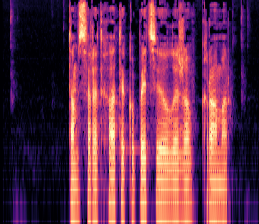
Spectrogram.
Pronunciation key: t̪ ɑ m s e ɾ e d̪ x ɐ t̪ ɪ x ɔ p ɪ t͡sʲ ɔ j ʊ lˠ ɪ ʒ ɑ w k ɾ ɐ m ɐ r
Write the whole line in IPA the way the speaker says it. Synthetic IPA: t̪ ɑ m s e ɾ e d̪ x ɑ t̪ ɪ k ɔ p ɪ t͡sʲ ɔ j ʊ lˠ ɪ ʒ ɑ w k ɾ ɑ m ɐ r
